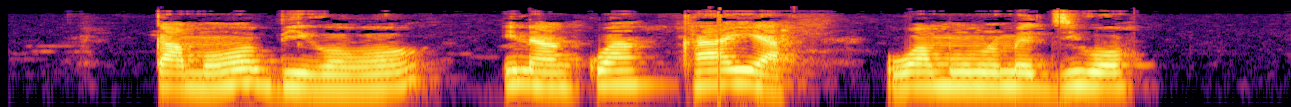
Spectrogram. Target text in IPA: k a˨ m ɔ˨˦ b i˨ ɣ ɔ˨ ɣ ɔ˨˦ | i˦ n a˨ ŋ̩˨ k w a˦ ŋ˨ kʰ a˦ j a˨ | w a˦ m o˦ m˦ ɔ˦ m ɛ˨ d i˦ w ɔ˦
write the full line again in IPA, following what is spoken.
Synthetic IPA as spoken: k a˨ m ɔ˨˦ b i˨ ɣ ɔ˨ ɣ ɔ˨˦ | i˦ n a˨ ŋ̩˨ k w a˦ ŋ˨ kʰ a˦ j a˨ | w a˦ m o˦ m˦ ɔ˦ m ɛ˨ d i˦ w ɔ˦

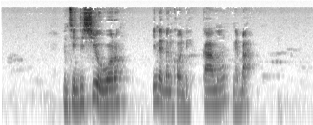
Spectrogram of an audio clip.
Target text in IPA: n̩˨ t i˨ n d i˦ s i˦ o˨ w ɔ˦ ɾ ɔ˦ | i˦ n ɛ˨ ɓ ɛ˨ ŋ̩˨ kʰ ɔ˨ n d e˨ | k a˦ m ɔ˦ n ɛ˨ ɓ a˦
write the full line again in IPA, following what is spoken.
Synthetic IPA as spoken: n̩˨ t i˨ n d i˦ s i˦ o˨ w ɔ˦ ɾ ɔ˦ | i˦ n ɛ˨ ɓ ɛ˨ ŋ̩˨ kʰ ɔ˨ n d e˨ | k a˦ m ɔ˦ n ɛ˨ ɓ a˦

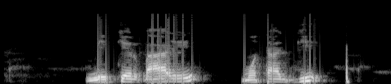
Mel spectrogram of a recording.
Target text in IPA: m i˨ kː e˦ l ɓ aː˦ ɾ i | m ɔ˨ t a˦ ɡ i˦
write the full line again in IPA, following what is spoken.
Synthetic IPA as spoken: m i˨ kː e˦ ɾ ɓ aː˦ ɾ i | m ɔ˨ t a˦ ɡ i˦

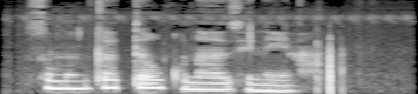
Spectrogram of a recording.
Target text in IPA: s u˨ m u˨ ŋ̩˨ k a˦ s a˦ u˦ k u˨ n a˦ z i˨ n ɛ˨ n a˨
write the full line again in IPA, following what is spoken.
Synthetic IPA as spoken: s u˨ m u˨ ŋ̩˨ k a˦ t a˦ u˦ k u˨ n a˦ z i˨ n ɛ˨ n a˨

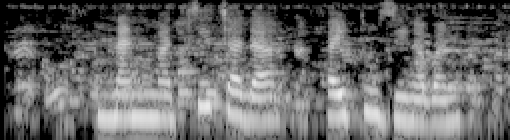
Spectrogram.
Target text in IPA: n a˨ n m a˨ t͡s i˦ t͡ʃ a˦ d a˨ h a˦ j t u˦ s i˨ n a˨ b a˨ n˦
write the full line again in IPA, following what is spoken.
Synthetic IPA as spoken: n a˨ n m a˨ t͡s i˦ t͡ʃ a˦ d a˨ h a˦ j t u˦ z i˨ n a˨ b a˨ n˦

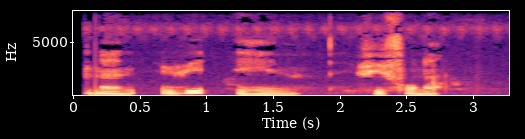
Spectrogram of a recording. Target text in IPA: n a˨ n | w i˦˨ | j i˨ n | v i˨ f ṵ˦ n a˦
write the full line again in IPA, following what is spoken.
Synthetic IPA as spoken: n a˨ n | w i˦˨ | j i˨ n | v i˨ f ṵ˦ n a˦

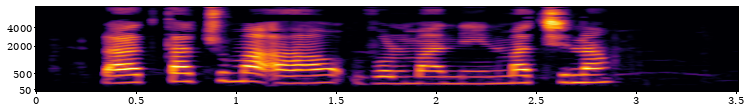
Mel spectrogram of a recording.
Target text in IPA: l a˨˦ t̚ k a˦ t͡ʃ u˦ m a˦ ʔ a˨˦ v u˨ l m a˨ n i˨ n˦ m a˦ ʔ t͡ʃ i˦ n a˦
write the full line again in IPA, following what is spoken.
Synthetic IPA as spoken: l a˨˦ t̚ k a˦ t͡ʃ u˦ m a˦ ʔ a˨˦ v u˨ l m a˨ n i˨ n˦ m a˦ t͡ʃ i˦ n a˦

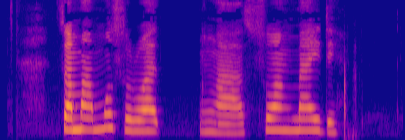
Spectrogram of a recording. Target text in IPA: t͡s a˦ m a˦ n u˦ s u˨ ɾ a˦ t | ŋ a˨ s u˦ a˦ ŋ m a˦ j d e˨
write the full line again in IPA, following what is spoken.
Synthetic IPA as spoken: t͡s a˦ m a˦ m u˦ s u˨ ɾ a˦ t | ŋ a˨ s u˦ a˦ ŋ m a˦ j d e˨

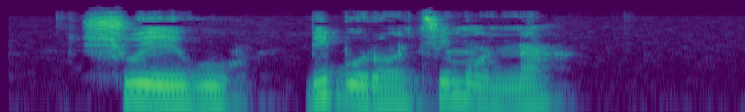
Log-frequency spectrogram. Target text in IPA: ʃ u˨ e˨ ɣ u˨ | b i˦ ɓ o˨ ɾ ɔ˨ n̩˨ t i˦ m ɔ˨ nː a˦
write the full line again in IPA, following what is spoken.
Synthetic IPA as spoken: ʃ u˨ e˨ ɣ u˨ | b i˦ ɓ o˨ ɾ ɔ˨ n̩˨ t i˦ m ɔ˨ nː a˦

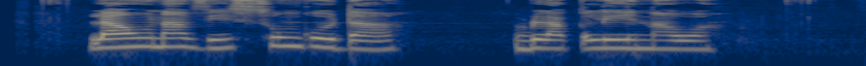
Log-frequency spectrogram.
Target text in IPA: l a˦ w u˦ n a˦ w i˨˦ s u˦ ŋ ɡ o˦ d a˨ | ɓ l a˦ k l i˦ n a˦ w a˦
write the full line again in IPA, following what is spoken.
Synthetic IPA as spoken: l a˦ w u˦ n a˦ v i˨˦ s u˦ ŋ ɡ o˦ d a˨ | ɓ l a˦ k l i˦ n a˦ w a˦

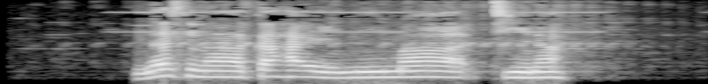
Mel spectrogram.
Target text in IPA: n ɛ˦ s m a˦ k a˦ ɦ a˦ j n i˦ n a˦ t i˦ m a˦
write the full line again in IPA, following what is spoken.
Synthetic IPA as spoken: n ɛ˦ s n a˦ k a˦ ɦ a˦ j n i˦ m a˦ t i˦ n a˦

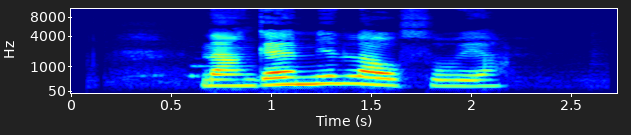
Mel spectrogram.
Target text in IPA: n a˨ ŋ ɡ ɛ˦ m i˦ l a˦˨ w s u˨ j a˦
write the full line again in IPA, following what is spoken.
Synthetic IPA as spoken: n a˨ ŋ ɡ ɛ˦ m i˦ l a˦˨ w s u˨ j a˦

